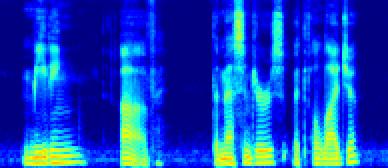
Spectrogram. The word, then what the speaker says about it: Elijah: a false god, meeting of the messengers with Elijah, pronounced Eliyahu, the rebuke and prediction, the parties sent to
